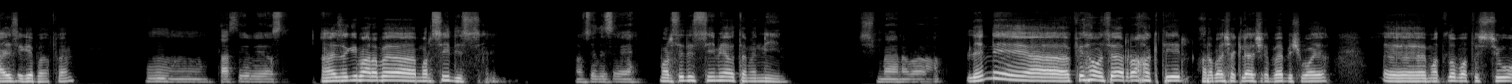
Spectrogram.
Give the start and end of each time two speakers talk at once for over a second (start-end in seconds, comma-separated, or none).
none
